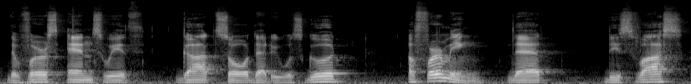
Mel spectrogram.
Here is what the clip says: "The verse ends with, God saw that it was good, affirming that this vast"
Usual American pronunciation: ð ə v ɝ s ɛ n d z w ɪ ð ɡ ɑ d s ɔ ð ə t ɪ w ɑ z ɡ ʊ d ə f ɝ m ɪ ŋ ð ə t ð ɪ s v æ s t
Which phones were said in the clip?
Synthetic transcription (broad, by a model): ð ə v ɝ s ɛ n d s w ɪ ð ɡ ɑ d s ɔ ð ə t ɪ w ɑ s ɡ ʊ d ə f ɝ m ɪ ŋ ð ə t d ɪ s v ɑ s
